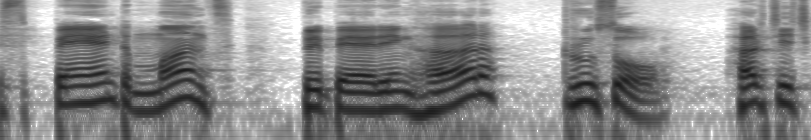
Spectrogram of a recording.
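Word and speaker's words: trousseau: अगला वर्ड है दुल्हन के कपड़े, गहने आदि सब कुछ जो होता है वो होता है ट्रूसो। इसको बोलते हैं ट्रूसो।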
